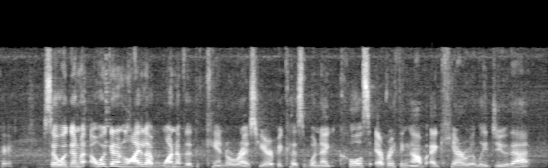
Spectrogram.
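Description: Over light background noise, a woman talks very fast in an animated, cheerful tone with lively intonation. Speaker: livestream host demonstrating laser products. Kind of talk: livestream product demo and sales pitch. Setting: online livestream. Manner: animated, cheerful, laughs often. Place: workshop. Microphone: lapel.

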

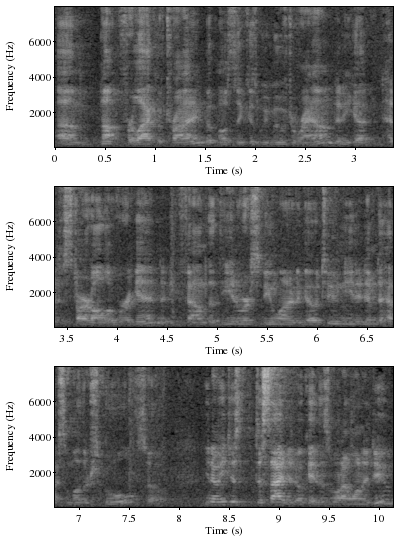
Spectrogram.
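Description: Speech at a very fast pace shows ordinary pitch variation, with noticeable background noise behind it. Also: man, fairly low pitch for a man. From Eastern Ontario, Canada. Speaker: homeschooling parent giving a talk. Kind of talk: informal talk to a group. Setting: presentation with audience.

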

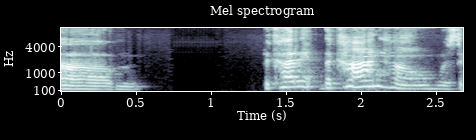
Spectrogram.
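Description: A woman with an American accent, against a quiet background. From US South. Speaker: former organization president. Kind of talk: panel discussion. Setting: video call. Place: home room. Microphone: webcam.

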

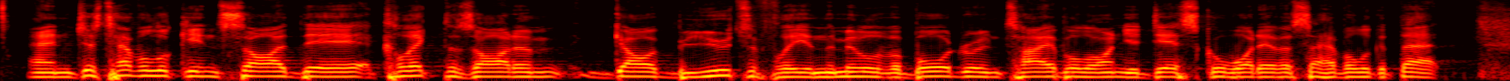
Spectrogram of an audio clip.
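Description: In an Australian accent, a man talks very fast with hardly any pauses, fairly even intonation and very even loudness over a quiet background. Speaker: auctioneer and master of ceremonies. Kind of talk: event MC announcements. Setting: function room PA. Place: hall. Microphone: handheld.

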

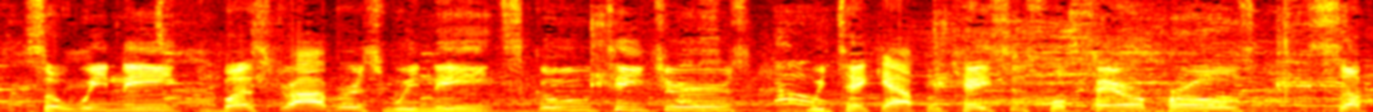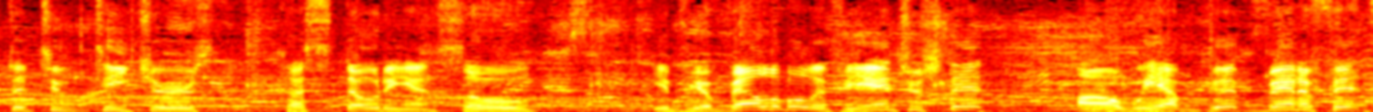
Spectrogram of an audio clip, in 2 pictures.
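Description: Clear music sits in the background as a man speaks at a fairly slow pace, his voice dry with no echo. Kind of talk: interview answer. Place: street. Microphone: lapel.

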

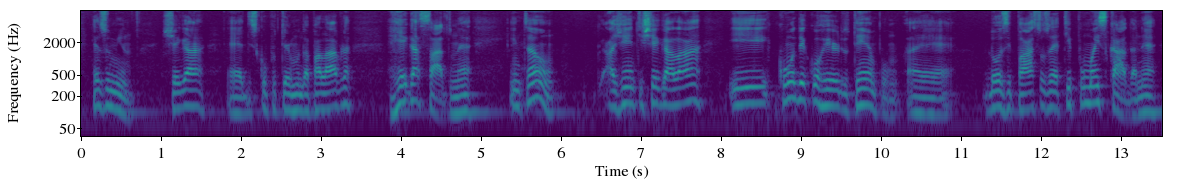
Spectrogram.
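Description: A man's medium-pitched voice with lively intonation, a fairly slow pace and long, frequent pauses. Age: 50s. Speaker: recovering addict, support group member. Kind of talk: testimony. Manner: halting, many fillers. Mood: earnest, reflective. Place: studio. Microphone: studio mic.

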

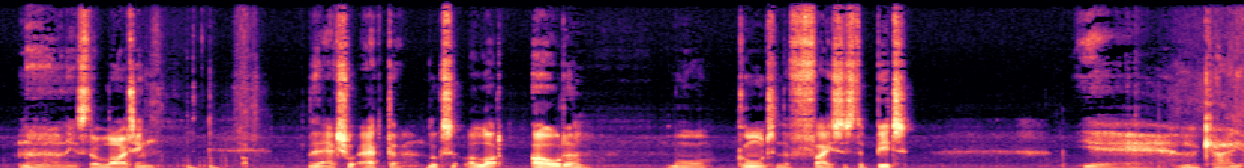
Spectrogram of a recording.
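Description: A man's voice comes out somewhat breathy at a fairly slow pace, broken by long, frequent pauses. Light background noise is present. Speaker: toy collector reviewer. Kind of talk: casual toy review commentary. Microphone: phone near.

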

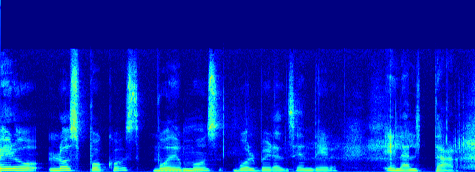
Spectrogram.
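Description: A woman's dark, mellow voice at a very slow pace with fairly even intonation. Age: 20s. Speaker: podcast host. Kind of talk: casual chat. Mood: warm, reflective. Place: studio. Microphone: studio mic.

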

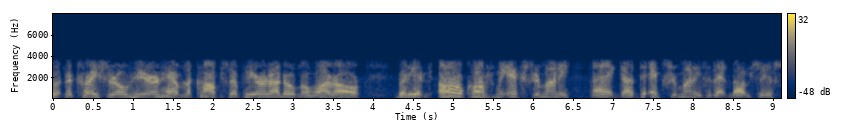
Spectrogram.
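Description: A man speaks at an extremely high pitch. His pitch varies in an ordinary way. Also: moderate pace. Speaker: caller. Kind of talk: phone conversation, complaint. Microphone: phone line.

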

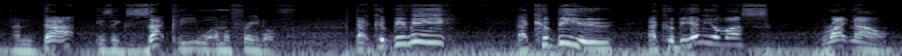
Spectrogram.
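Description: Long, frequent pauses break up the fairly slow speech, recorded dry with no echo over light background noise. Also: man. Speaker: vlogger. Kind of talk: casual vlog chat. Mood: amazed, a bit nervous. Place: car.

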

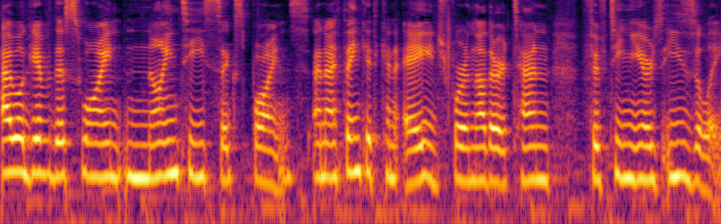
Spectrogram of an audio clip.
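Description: A woman at a very slow pace in a monotone, flat intonation. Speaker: wine reviewer. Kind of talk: casual tasting commentary. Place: home room. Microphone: lapel.

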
